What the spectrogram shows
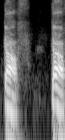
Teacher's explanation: জিহুব্বার গড়া থেকে একটু আগে বাড়িয়ে তার বরাবর উপরে তালুর সঙ্গে লাগিয়ে পড়তে হয় কাফ কাফ জিহবার গড়া থেকে একটু সামনে দিকে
